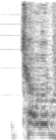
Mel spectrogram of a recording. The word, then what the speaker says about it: Tobe: Toby Hooper, am I saying it wrong? – No, I think you're right. I think it is two syllables. I probably pronounced it Tobe. Tobe Hooper. Tobe. – Like a tough road.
